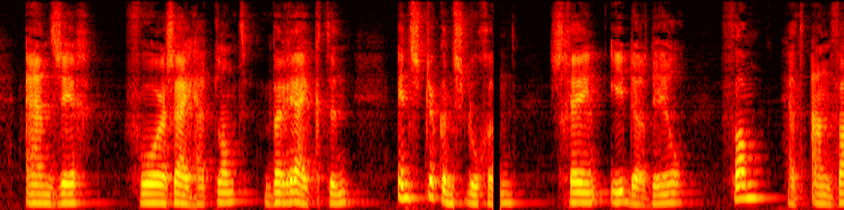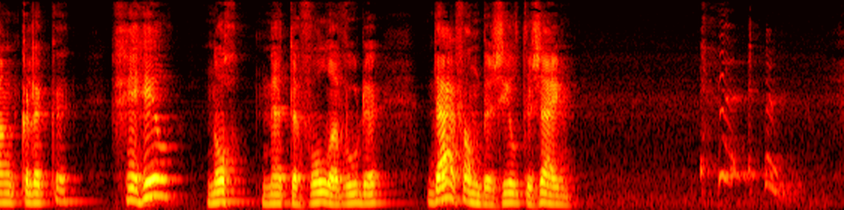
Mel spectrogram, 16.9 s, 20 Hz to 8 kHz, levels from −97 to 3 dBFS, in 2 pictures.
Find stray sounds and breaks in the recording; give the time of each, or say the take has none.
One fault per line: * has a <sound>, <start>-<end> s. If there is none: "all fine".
* has a dropout, 4.9-5.0 s
* has a throat clearing, 15.4-16.5 s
